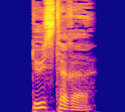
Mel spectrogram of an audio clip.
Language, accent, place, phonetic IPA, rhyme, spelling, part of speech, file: German, Germany, Berlin, [ˈdyːstəʁə], -yːstəʁə, düstere, adjective / verb, De-düstere.ogg
- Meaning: inflection of düster: 1. strong/mixed nominative/accusative feminine singular 2. strong nominative/accusative plural 3. weak nominative all-gender singular 4. weak accusative feminine/neuter singular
